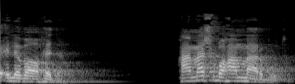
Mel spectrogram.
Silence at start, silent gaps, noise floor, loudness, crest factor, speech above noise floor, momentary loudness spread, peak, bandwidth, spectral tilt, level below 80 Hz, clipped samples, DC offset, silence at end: 0 s; none; -76 dBFS; -20 LUFS; 16 dB; 56 dB; 9 LU; -6 dBFS; 11.5 kHz; -6 dB/octave; -64 dBFS; under 0.1%; under 0.1%; 0 s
